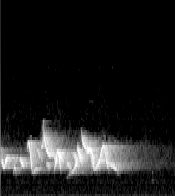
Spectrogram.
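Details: A Canada Warbler in Alberta sings one quick, jumbled burst of high, twittering notes that rise and fall for just over a second, then fade; each bird's learned song differs slightly from others'. No other sounds are heard.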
